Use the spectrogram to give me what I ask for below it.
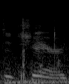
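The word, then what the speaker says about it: Dethier: accepted i don't know his name is david de chair but it's d d-e-t-h-i-e-r it sounds like a french death eater that goes to chairs how you pronounce it okay but i worked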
